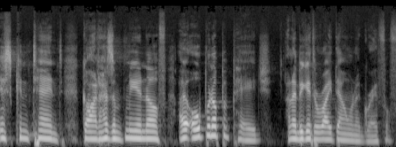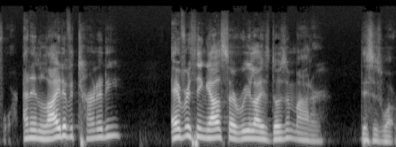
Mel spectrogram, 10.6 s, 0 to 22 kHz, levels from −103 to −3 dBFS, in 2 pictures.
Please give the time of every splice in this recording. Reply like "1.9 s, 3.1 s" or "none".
1.6 s, 2.3 s, 3.7 s, 5.5 s, 7.1 s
